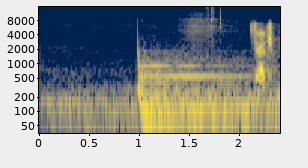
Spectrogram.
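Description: A loud electronic alarm blares suddenly.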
